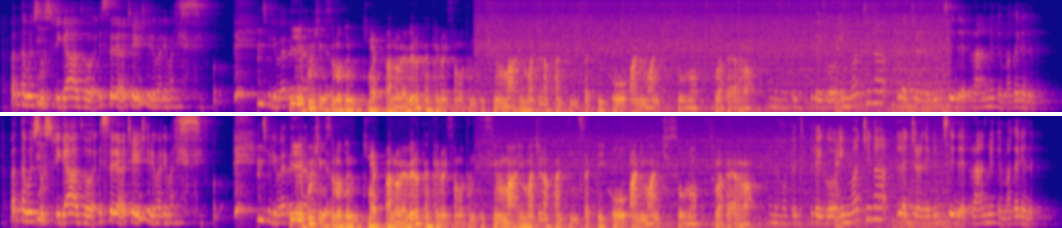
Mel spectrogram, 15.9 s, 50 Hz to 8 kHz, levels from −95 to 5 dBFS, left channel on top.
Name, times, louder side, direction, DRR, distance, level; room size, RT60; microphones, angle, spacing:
voice 1, 0.2-5.0 11.5-15.5, right 5 dB, 80° right, 0.7 m, -26 dB
voice 2, 3.8-11.3 12.5-12.6, right 3 dB, 45° right, 0.5 m, -22 dB
sound 1, 7.1-14.3, left 2 dB, 30° left, 0.6 m, -39 dB
sound 2, 9.0-13.8, right 1 dB, 75° left, 3.5 m, -47 dB
15.5 x 13.0 x 4.3 m
head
